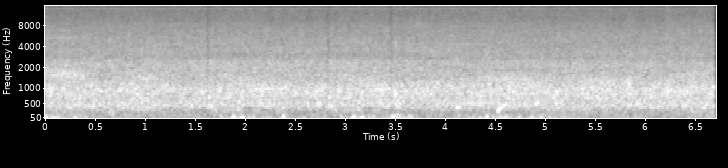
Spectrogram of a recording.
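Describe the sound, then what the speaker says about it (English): A small river flows past a woodland campsite in Wales on a drizzly day, its steady broadband rushing continuous and fairly close, with no talking over it. "You've got this little river to wake up to."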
